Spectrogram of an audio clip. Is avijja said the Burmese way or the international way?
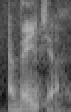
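international. It is said the foreign, non-Burmese way. "other foreigners, they pronounce avijja"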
